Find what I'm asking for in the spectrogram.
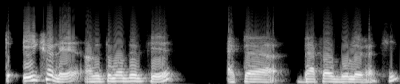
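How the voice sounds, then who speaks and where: A man teaching an English grammar lesson, explaining slowly and asking and answering his own questions. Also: mid-range voice, dark tone, low-quality recording.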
